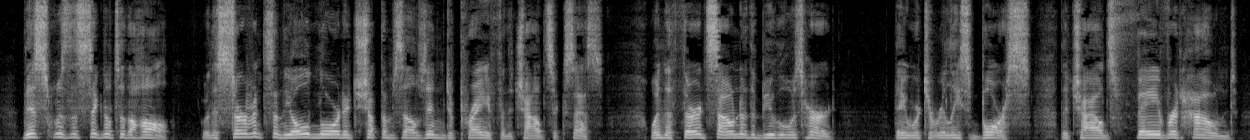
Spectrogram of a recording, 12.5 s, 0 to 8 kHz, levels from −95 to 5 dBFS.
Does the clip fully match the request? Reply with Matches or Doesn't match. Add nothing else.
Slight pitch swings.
Doesn't match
